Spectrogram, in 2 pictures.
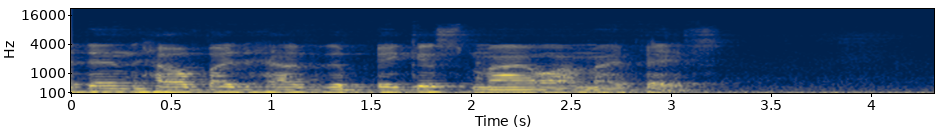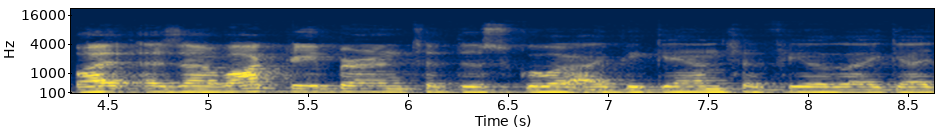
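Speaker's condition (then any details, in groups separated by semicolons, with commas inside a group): Cerebral palsy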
